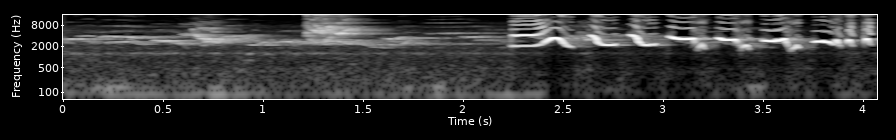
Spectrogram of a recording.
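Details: Old house-kept Oriental magpie-robin (kacer) singing in heated 'ngoyak' style and unloading its repertoire on hearing another bird: soft varied warbling, then from about two seconds a loud run of sharp, rising whistled notes repeated rapidly.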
